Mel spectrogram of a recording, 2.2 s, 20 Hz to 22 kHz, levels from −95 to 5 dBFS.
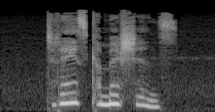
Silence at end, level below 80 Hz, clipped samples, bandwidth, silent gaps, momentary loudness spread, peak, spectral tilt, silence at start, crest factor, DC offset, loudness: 0.4 s; -64 dBFS; under 0.1%; 15.5 kHz; none; 14 LU; -8 dBFS; -2 dB/octave; 0.45 s; 16 dB; under 0.1%; -22 LUFS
